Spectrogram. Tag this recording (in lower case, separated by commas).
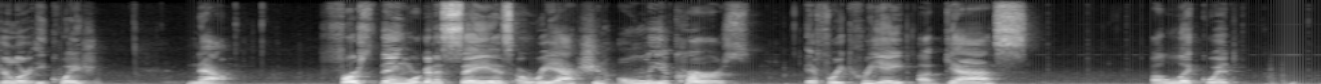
speech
